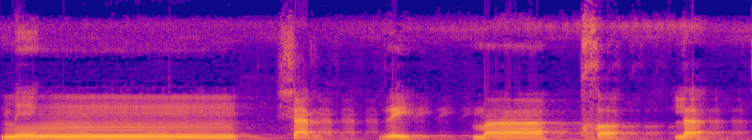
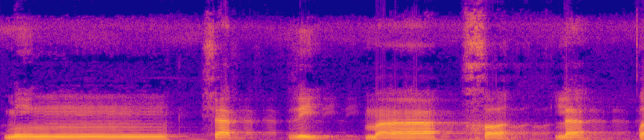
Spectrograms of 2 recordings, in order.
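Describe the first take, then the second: The two takes are said the same way.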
